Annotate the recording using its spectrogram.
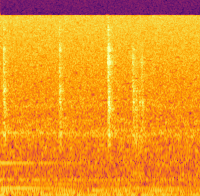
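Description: The last chord of a steel-string acoustic guitar dying away, followed by a few faint clicks.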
